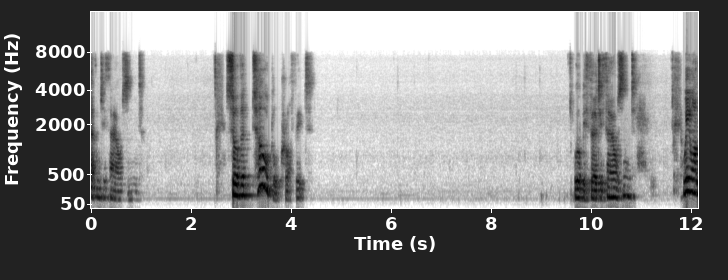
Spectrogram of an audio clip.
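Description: An elderly man speaks calmly into a close microphone, pausing between phrases.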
